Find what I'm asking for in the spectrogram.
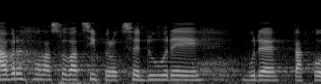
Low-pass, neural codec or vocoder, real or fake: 7.2 kHz; none; real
